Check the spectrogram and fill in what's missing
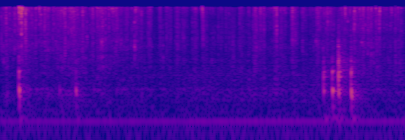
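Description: Fingertips with painted nails rub, brush and crinkle a dense cluster of small, thin, flexible green plastic leaves on a fake boxwood plant. Soft crinkling and light ticking clicks come near the start and in a tighter burst near the end, over a faint steady low hum.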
